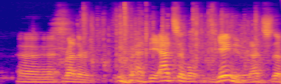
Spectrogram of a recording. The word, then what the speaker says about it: Jeinu: For the terrific character sketches, please patronize him at symbol JAYNEW. Rather, at the at symbol Yenu. That's the pronunciation.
